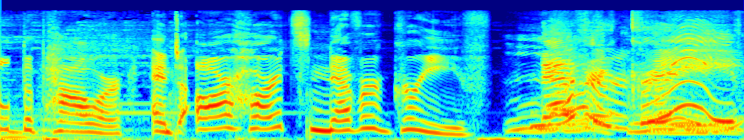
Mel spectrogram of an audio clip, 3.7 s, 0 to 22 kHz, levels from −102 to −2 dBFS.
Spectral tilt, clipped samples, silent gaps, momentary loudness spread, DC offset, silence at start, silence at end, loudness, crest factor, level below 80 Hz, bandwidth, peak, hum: -3 dB/octave; under 0.1%; none; 6 LU; under 0.1%; 0 s; 0 s; -20 LUFS; 14 dB; -46 dBFS; 16 kHz; -8 dBFS; none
